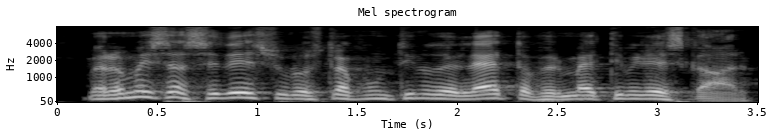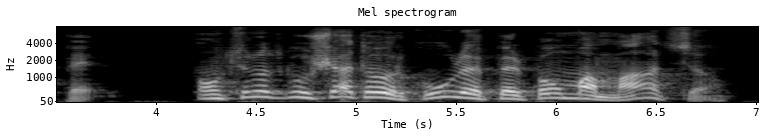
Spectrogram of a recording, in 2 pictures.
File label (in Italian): "strapuntino", crespinese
